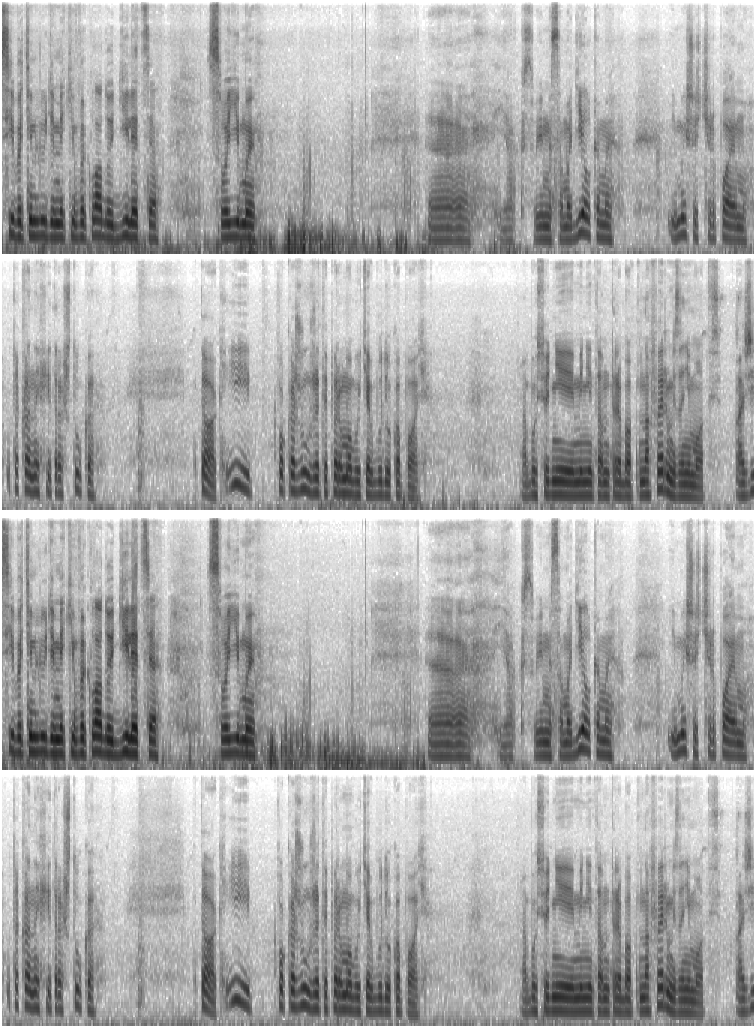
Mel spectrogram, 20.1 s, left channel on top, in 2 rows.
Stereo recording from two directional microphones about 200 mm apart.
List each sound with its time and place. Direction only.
0.0 s speech: 5° left (ahead or behind)
0.3 s speech: 15° right (ahead or behind)
2.2 s speech: 10° right (ahead or behind)
4.8 s speech: 5° right (ahead or behind)
12.6 s speech: 5° right (ahead or behind)
16.9 s speech: centre (ahead or behind)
